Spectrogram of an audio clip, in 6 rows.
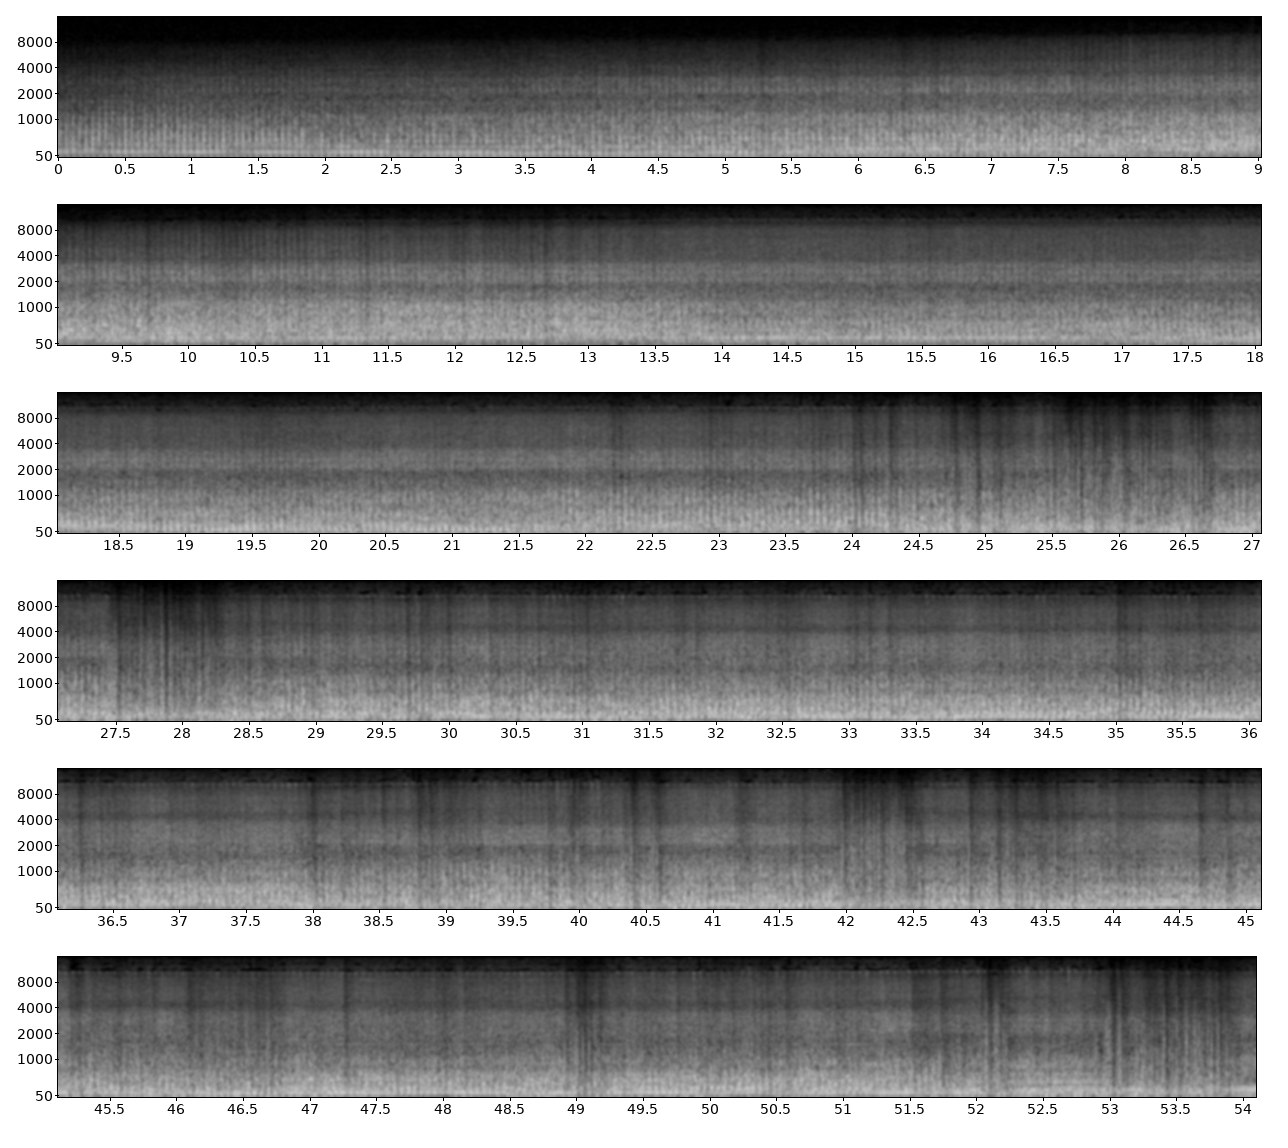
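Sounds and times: helicopter rotor chopping: 0.0 - 54.0.

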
